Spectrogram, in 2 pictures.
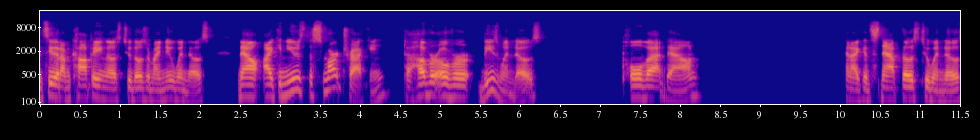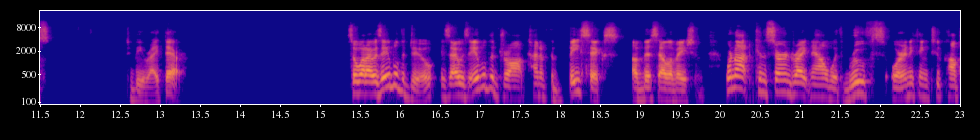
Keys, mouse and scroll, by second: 3.1 F15, 10.2-15.3 drag, 12.2 Return, 15.4 click, 16.6 middle click, 16.8 middle click, 18.7 click, 22.2-23.0 drag.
